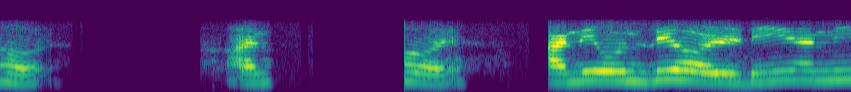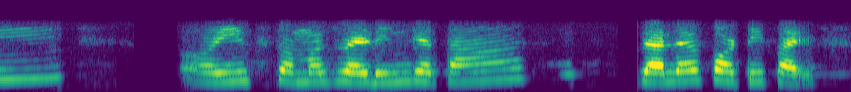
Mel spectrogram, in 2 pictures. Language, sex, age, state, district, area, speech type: Goan Konkani, female, 18-30, Goa, Quepem, rural, conversation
